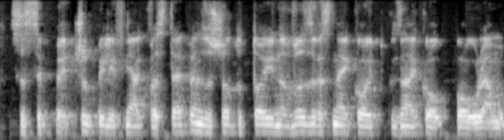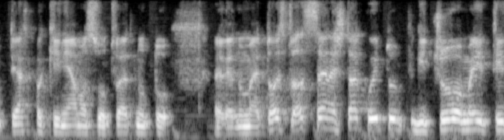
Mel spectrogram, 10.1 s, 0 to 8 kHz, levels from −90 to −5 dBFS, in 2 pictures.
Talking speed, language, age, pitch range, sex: 200 wpm, Bulgarian, 40-59, 115-140 Hz, male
